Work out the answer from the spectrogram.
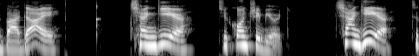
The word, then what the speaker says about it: baadaye: Today we are going to look at 10 hardest words to pronounce in Swahili. Baadaye, later. Baadaye, later.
